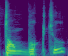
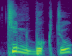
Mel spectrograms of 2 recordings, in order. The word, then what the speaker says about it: Timbuktu: Et Timbukti par rapport à la ville où il habitait, qui s'appelle Timbuktu, même si aujourd'hui on la prononce Tombouctou. C'est Timbuktu, comme Tinrir, Tinjdad, Tindouf.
